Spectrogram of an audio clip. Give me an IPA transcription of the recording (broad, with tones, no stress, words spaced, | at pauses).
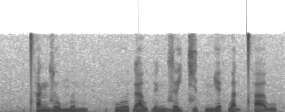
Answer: t̪ʰa˧ŋzo˨˦wmə̤˨˩m | hwo̤˨˩ɗa˧˩w ɗɛ̤˨˩ŋzə˧jt͡ɕa˨˩t̚ ɲɛ˨˦ hwa̰˧˨n t̪ʰa˧˩˨w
